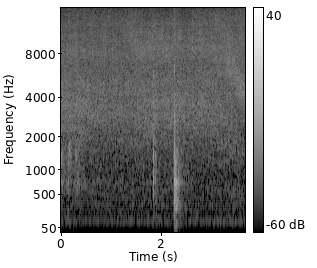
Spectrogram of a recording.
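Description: Steak for fajitas cooks in a pan with a faint, steady sizzle throughout, broken by a couple of short knocks near the middle.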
